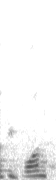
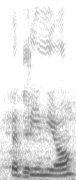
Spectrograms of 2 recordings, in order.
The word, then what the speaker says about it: pepino: She said agua de pipón, and Elazar started laughing at her and was like, "You don't even know how to say it. It's agua de Pepino.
